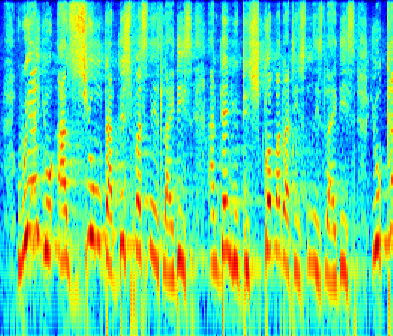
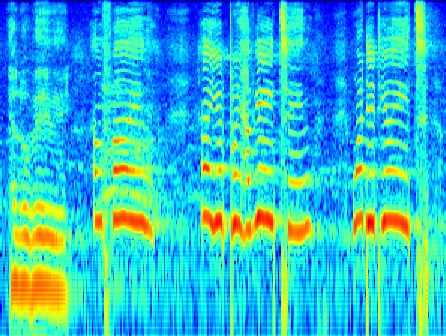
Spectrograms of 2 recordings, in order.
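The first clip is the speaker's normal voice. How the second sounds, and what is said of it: Sweet, affectionate phone-call voice. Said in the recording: “Everything I'm doing is telephone talk. And telephone talk is sweet talk ... behind this beautiful voice”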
